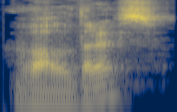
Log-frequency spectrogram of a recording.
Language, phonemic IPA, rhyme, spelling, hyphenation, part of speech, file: Norwegian Bokmål, /ˈʋaldrəs/, -əs, Valdres, Val‧dres, proper noun, Nb-valdres.ogg
- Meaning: Valdres (a traditional district of Innlandet, Eastern Norway, Norway)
